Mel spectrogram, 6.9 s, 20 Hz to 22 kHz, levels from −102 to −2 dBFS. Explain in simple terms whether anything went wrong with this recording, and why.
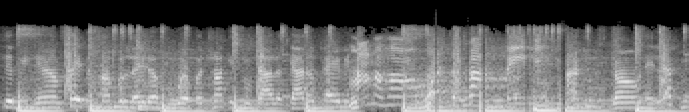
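Four short stalls from late packets show up near the end: at 4.33 to 4.38 s, 4.80 to 4.86 s, 5.24 to 5.29 s, and 5.59 to 5.66 s. Each time, the next piece of audio arrived late, so the call software ran out and stretched the last bit of sound, for 30, 40, 30 and 50 ms. Then it picked up where it left off. Nothing is lost, but you hear little hiccups, like a sound held a touch too long.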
